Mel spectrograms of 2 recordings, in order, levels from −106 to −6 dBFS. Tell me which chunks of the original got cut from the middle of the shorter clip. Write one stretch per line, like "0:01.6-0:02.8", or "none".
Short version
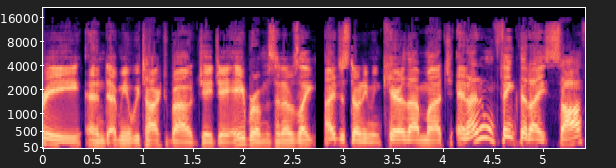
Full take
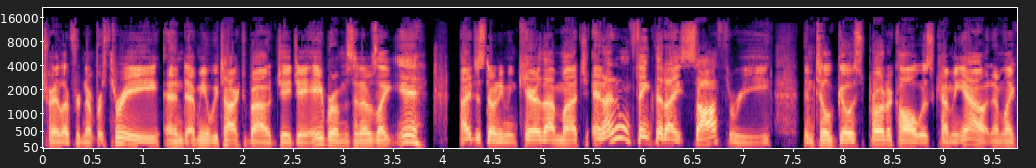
0:03.5-0:04.1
